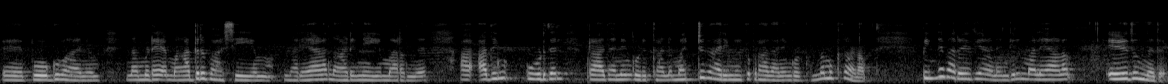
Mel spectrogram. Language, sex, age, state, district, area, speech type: Malayalam, female, 18-30, Kerala, Thrissur, urban, spontaneous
